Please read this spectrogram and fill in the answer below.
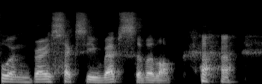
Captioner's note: laughs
